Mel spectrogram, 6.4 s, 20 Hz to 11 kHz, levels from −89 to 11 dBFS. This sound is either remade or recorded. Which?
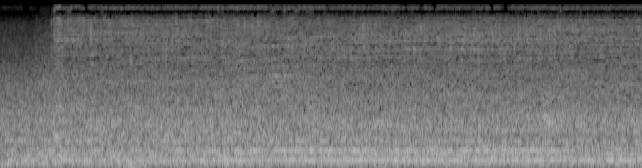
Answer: recorded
